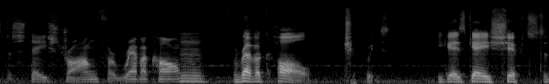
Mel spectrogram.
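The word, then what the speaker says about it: Revachol: Revacol. Please. His gaze shifts to the pile of soggy logs at his He feet. pronounces Revacol with a hard K, unlike other people.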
